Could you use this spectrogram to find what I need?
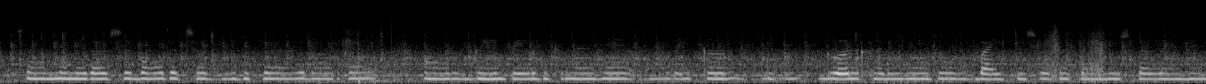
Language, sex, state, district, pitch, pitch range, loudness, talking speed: Hindi, female, Chhattisgarh, Bilaspur, 255 Hz, 250-260 Hz, -25 LUFS, 130 wpm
